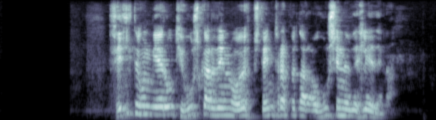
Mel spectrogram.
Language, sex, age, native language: Icelandic, male, 40-49, Icelandic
